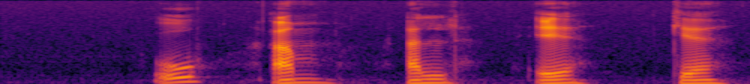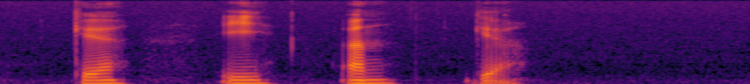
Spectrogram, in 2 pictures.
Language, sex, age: Norwegian, male, 30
